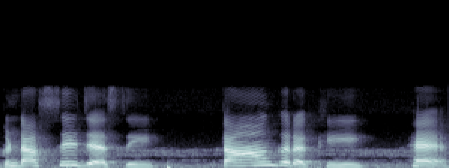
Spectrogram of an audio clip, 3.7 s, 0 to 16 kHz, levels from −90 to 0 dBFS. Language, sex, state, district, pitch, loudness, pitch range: Hindi, female, Punjab, Fazilka, 245 Hz, -14 LUFS, 220-285 Hz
